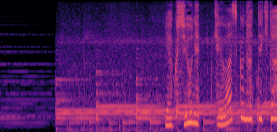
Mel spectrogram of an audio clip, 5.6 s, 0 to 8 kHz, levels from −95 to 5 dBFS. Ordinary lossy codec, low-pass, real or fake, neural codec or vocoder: none; none; real; none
